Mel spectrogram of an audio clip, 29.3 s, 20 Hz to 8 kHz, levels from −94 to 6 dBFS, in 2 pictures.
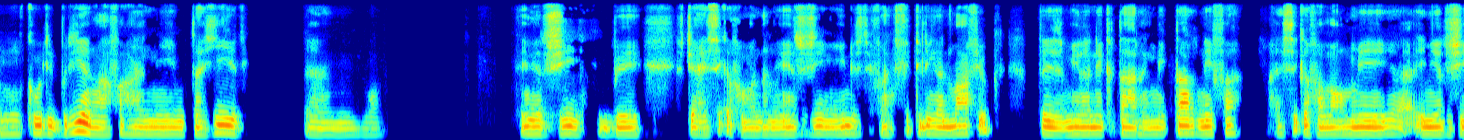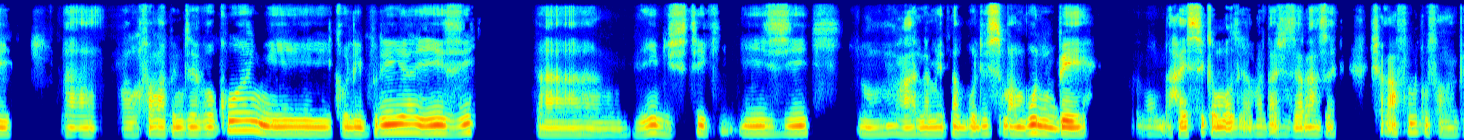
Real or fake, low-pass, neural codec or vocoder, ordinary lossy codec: real; 7.2 kHz; none; none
